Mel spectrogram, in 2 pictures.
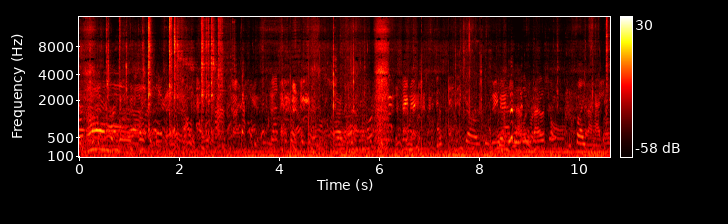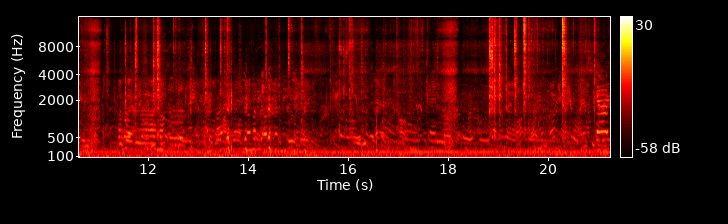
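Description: Onlookers chattering in the background, with scattered sharp clicks of steel rapier blades meeting and beating during a fencing bout, and a laugh a few seconds before the end.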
